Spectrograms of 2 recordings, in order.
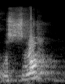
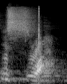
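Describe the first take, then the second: First: The word begins with an 'u' vowel. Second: The word begins with an 'i' vowel. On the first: This is the reading of one transmission line. "Bisa uswah, riwayat Hafiz dari Asim" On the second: This is the reading of another transmission line. "bisa iswah, riwayat Qalun Tawarsh dari Nafi'"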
